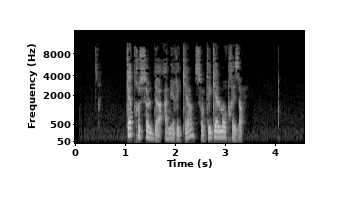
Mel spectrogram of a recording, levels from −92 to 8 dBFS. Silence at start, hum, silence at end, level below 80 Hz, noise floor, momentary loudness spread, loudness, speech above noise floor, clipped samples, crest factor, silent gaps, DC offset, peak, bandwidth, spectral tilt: 1 s; none; 1.25 s; -64 dBFS; -68 dBFS; 8 LU; -23 LUFS; 46 dB; under 0.1%; 24 dB; none; under 0.1%; -2 dBFS; 11.5 kHz; -4.5 dB/octave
